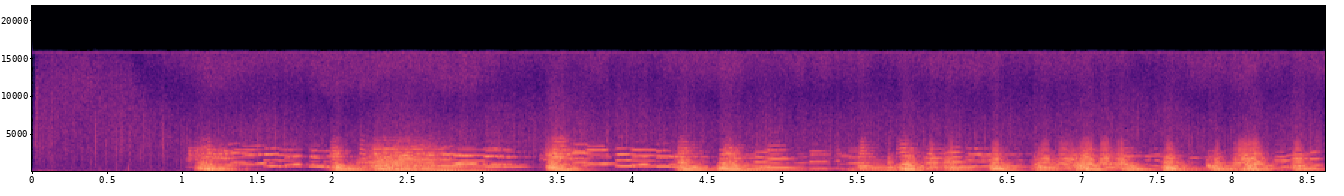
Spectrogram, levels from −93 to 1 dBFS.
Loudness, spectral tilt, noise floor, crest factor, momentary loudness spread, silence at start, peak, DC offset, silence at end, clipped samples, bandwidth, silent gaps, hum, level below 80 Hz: -21 LUFS; -4.5 dB/octave; -42 dBFS; 20 dB; 11 LU; 0 s; -2 dBFS; under 0.1%; 0 s; under 0.1%; 16.5 kHz; none; none; -52 dBFS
